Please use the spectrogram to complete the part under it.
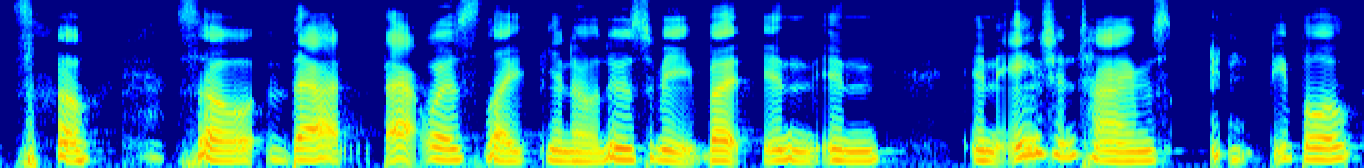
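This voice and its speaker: A middle-aged Costa Rican woman chats to camera in a personal vlog, rambling along with lots of fillers and frequent laughter. Her voice is lowish and mellow.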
